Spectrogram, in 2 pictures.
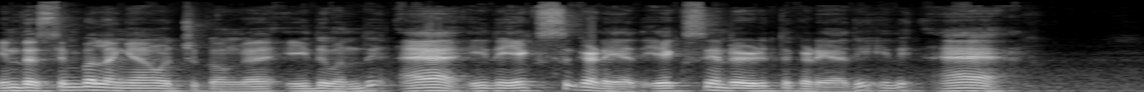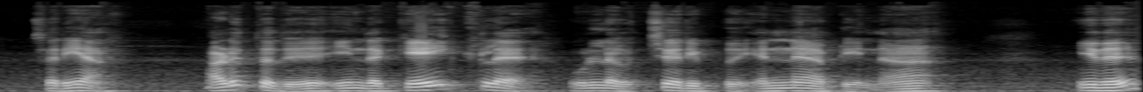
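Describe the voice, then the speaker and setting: A man teaching English phonics in Tamil, saying words aloud for learners to repeat and often checking that they follow. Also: lowish voice. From Tamil Nadu, India. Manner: explains slowly, checking in with "சரியா?". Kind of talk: Tamil-language phonics lesson.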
